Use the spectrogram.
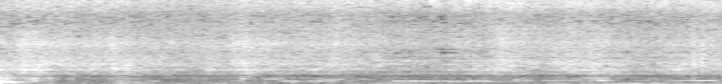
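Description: Homemade masala spice powder is stirred into a sizzling pan, with a constant loud hiss and faint scraping underneath.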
